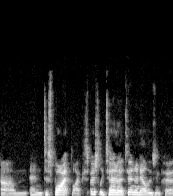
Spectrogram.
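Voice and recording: A woman at medium pitch, moderate pace, fairly bright tone and fairly even intonation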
